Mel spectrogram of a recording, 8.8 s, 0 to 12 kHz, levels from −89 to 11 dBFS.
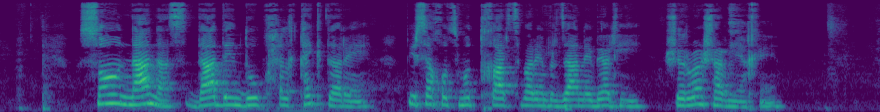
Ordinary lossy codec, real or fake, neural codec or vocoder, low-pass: MP3, 96 kbps; real; none; 10.8 kHz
